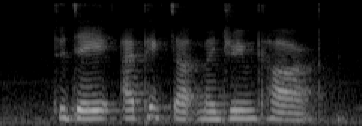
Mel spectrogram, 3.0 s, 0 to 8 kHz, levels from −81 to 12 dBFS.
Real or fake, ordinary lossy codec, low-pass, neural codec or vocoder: real; none; 7.2 kHz; none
